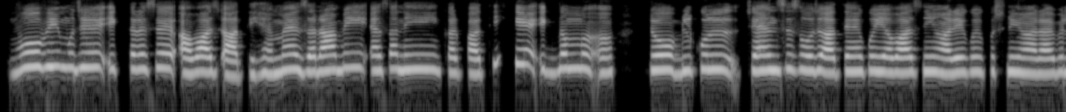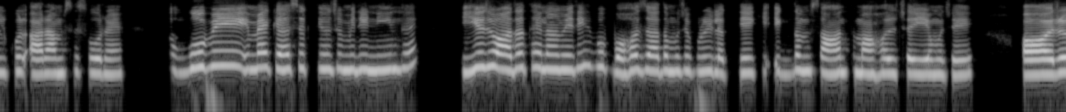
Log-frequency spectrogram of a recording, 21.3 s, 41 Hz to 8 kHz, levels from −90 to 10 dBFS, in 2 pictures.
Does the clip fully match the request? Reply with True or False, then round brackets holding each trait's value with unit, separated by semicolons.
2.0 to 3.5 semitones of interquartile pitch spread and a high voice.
True (3.0 semitones; 285 Hz)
